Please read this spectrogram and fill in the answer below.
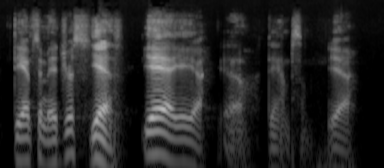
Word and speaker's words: Damson Idris: Damson Idris?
